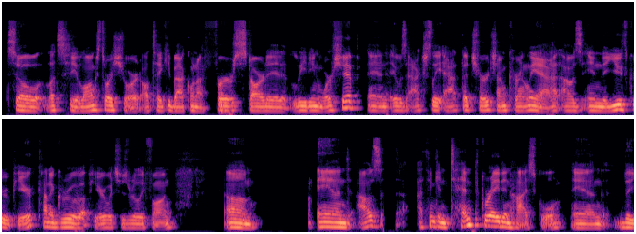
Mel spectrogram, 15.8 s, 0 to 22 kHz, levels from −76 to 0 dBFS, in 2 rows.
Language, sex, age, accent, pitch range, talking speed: English, male, 20-39, American, 110-145 Hz, 215 wpm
